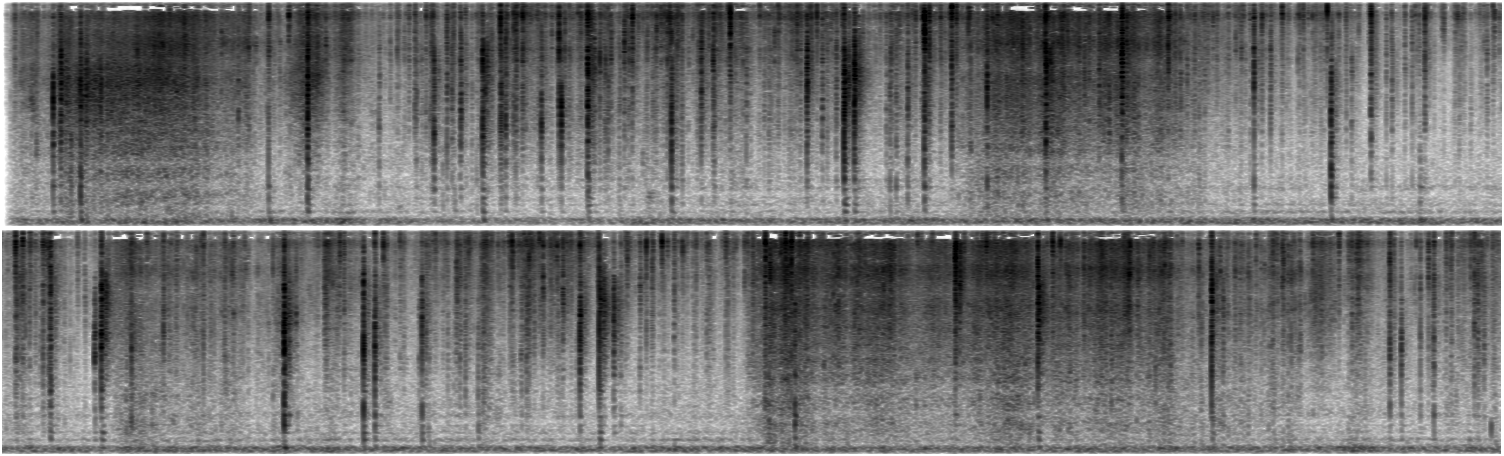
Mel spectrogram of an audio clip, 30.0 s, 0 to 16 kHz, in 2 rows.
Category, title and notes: Soundscapes > Nature
Burning bean shells 11/30/2024
Burning bean shells
burning-fire, fire, bean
